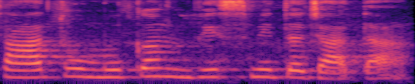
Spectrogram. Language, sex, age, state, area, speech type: Sanskrit, female, 18-30, Assam, rural, spontaneous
